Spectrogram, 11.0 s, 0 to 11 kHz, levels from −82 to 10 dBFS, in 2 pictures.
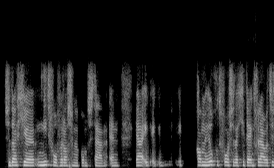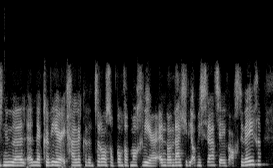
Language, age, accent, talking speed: Dutch, 30-49, Dutch, 260 wpm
